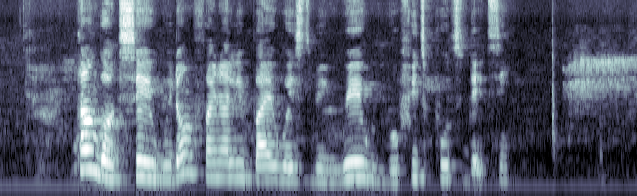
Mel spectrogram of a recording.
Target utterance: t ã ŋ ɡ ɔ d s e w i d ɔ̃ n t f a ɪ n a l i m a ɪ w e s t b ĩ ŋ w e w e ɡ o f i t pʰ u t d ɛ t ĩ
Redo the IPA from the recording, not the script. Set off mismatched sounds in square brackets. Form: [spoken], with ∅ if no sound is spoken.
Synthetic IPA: t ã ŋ ɡ ɔ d s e w i d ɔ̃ n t f a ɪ n a l i [b] a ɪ w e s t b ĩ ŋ w e w [i] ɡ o f i t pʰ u t d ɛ t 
